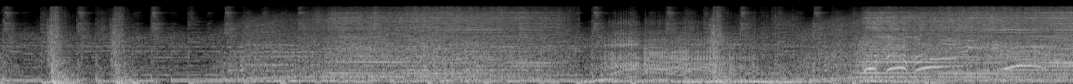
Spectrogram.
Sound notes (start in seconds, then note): 2.0 whirring; 5.4 revving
